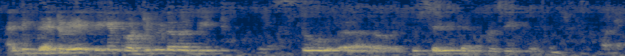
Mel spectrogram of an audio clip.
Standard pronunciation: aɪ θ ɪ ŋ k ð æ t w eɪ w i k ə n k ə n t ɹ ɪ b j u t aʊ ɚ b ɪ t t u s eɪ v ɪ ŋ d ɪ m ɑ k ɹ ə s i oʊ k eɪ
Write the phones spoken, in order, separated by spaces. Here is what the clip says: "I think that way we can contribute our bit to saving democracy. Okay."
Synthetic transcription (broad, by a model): aɪ t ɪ ŋ k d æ t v eɪ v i k ə n k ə n t ɹ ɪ b j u t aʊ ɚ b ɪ t t u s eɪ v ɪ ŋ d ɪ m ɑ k ə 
